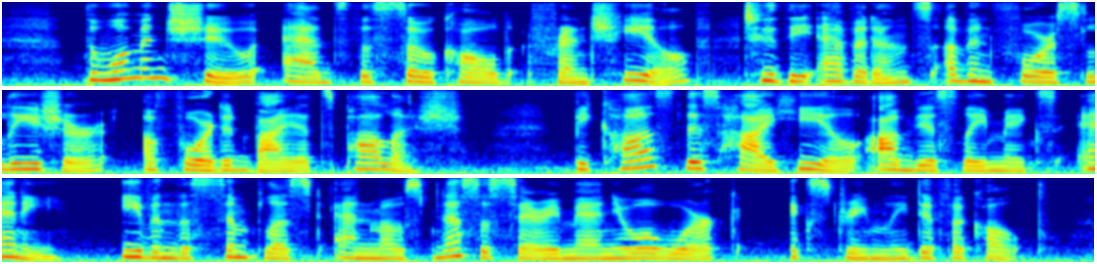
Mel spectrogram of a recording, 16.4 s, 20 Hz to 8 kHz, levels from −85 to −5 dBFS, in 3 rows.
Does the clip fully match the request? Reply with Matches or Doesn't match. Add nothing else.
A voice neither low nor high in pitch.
Matches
